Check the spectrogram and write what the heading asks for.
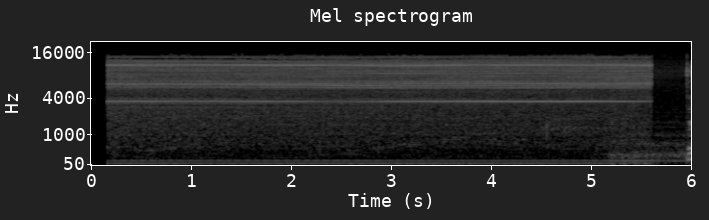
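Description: Faint, steady hum of a Caframo Tiny Tornado battery-powered personal fan running, with thin high steady tones over a low hum; it cuts off suddenly shortly before the end.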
